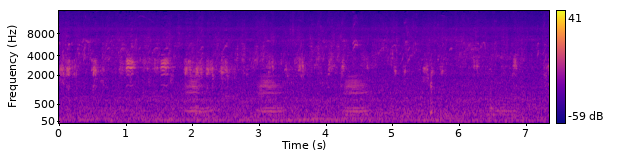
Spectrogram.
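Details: Roost gathering of barn swallows, overcast evening sky, 30 June 2019, DSLR recording: scattered sharp high chirps from many birds, plus three lower, buzzier harmonic calls spaced about a second apart, over background hum.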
